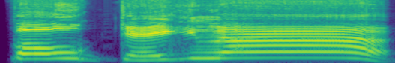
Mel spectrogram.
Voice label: "call police", male; XBOX; civ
